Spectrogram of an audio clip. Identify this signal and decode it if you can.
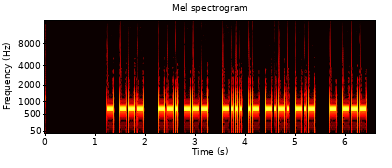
Morse code, heard as a keyed tone, about 28 wpm, 700 Hz. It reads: TO GO BACK TO
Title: Sets of 4 Words 28wpm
